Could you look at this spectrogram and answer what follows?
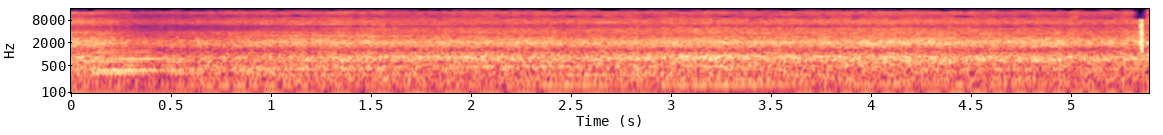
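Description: Diesel railcar train moving past at close range, its engine running with a steady low drone over the rumble of the cars on the rails.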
